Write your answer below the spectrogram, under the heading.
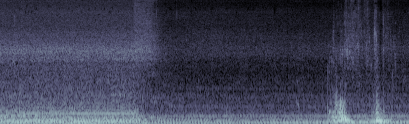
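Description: Water spray from the DDI Robowash touchless car wash drumming on the car, heard from inside the cabin, cutting off about two seconds in. A low steady hum follows, with two short thumps close together near the end.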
